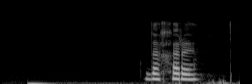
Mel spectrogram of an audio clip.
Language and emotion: Russian, neutral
